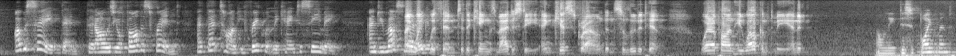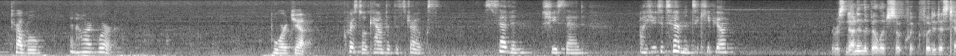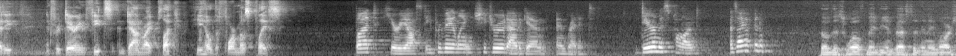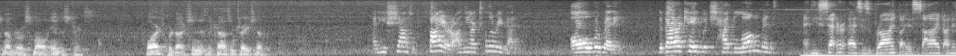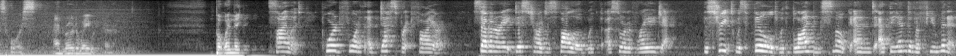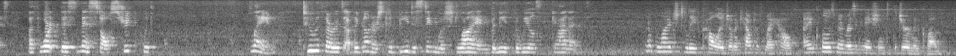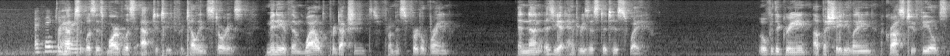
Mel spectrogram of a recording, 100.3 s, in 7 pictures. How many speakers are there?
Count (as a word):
nine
